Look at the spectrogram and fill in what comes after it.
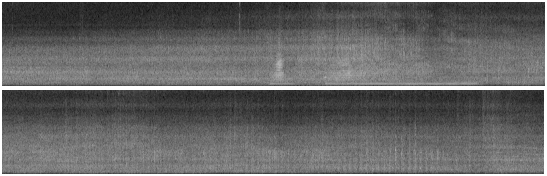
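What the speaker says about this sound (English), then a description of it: "The Cincinnatian passing through blows a low whistle out of respect for the flag" The Cincinnatian, a B&O passenger train, rolls past with a steady rumble of wheels on rail and sounds a low whistle in two blasts, the second longer, before the passing noise continues alone.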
